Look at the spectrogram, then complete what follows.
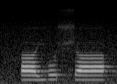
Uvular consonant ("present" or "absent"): absent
